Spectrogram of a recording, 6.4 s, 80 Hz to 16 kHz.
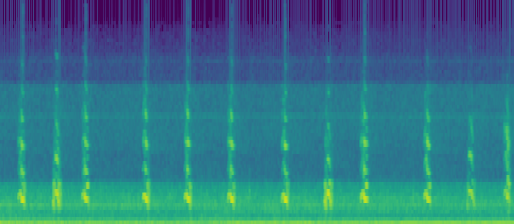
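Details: Male peregrine falcon calling on arrival in the morning at James River Bridge, USA, on 19 November 2021, back after two days away: sharp, harsh notes repeated about twice a second over a steady low hum.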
